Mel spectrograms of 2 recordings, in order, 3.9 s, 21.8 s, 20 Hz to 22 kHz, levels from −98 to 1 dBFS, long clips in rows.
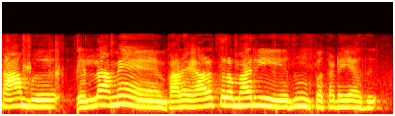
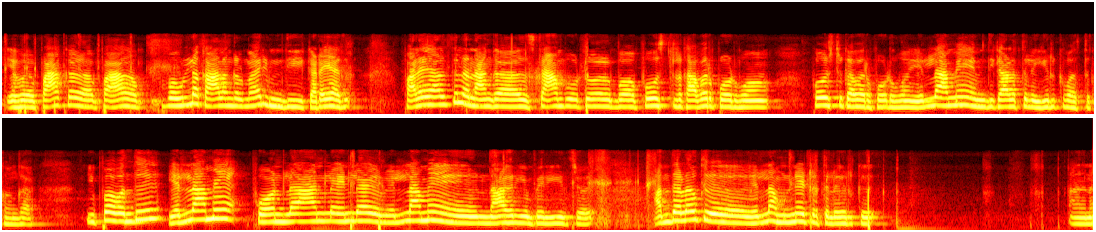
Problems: background sounds at intervals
